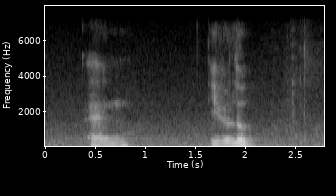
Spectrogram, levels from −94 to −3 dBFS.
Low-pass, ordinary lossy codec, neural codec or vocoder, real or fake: 7.2 kHz; none; none; real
